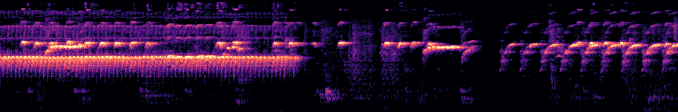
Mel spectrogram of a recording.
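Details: Canary singing in a home aviary during the breeding season. A sustained, rattling trill runs for three seconds, then gives way to softer scattered chirps and a burst of quick repeated notes.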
